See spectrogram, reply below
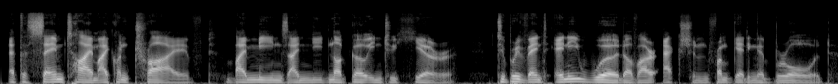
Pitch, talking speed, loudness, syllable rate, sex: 95 Hz, 170 wpm, -21 LUFS, 4.3 syllables/s, male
